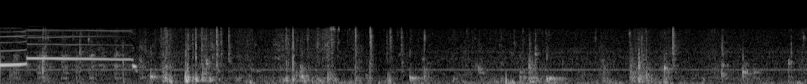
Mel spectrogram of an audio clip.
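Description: Common loon wailing: a long call held on one note and then stepping up to a higher note, ending about a second and a half in. After it come irregular low knocks and thumps over a faint steady hum.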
